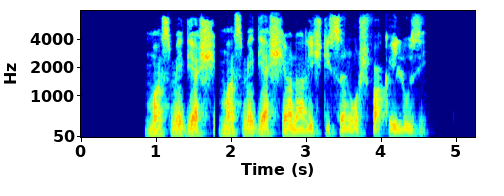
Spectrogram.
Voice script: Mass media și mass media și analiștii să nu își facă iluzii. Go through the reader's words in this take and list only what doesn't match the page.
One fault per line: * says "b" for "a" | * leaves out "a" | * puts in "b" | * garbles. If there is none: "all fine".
all fine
